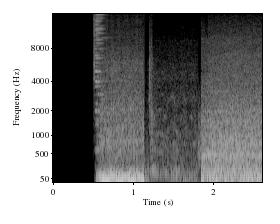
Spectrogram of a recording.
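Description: A truck engine in the game Alpine Lake cuts in abruptly after a silent half-second, droning loud and close, dipping briefly and then surging back as it drives down the road.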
